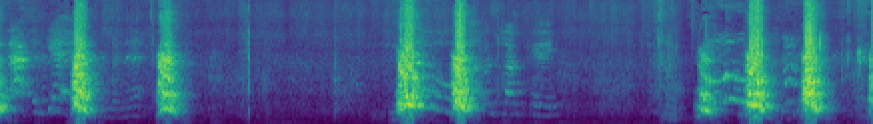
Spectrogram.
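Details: A dog attacks a car and knocks it off its track, letting out sharp, explosive barks in pairs and clusters separated by quiet gaps, mixed with people's voices between bursts.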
